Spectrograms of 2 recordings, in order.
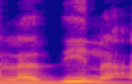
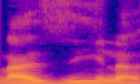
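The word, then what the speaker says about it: الذين: Ingat ya, belajar makhraj huruf dzal ya jangan lazina siratalzina salah. Marj huruf dal itu bibirnya ke depan keluar dari ee sela-sela gigi kita sedikit saja dan dilembutkan membacanya. Contohnya gimana, Ustaz?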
